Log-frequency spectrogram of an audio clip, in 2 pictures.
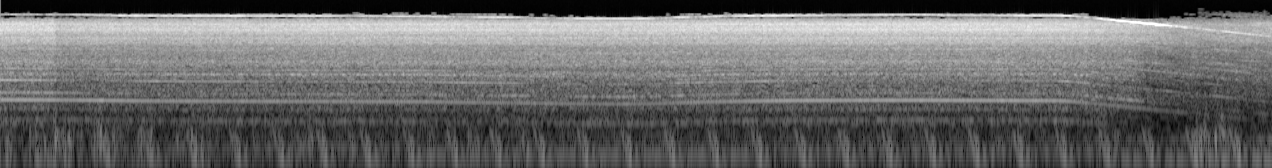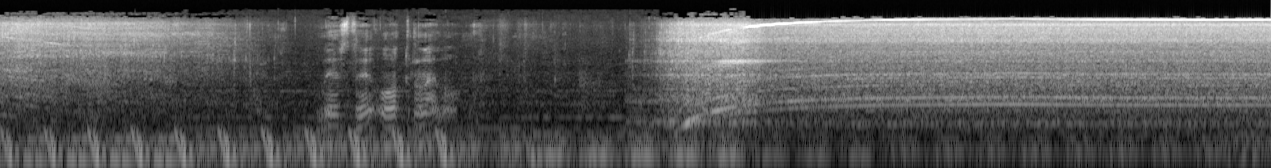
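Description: An electric drill whines steadily.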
